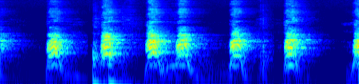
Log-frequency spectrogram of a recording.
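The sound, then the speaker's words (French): A dog barks repeatedly, about seven or eight loud, sharp barks at a steady, slightly uneven pace, with no voices in the background. “des chiens et des chats en os.”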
